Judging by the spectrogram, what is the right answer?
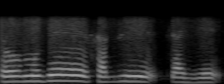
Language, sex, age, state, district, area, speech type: Hindi, female, 30-45, Uttar Pradesh, Jaunpur, rural, conversation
